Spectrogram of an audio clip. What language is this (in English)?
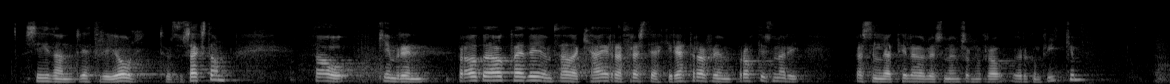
Icelandic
